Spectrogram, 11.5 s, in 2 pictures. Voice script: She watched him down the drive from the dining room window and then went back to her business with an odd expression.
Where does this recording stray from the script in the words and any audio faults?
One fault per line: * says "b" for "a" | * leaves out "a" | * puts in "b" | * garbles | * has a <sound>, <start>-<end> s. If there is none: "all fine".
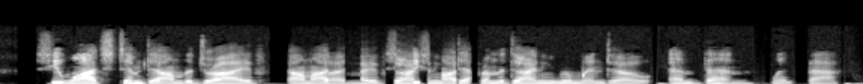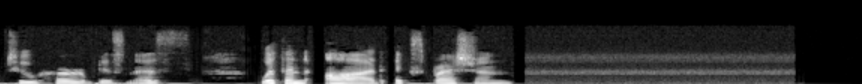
* garbles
